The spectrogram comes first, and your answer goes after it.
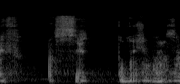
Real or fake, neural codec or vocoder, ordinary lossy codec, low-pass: fake; autoencoder, 22.05 kHz, a latent of 192 numbers a frame, VITS, trained on one speaker; MP3, 48 kbps; 9.9 kHz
